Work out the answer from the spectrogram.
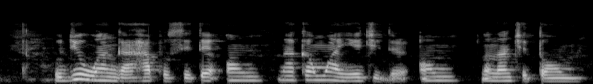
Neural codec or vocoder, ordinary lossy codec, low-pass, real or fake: none; none; 7.2 kHz; real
